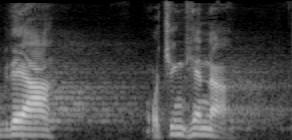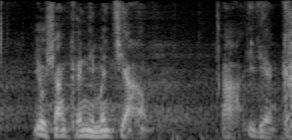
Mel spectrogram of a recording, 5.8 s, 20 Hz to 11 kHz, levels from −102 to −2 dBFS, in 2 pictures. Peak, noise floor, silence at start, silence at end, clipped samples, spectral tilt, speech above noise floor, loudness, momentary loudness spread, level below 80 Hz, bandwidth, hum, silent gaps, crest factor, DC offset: -12 dBFS; -61 dBFS; 0 s; 0 s; under 0.1%; -4.5 dB/octave; 29 dB; -33 LUFS; 26 LU; -76 dBFS; 11 kHz; none; none; 22 dB; under 0.1%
